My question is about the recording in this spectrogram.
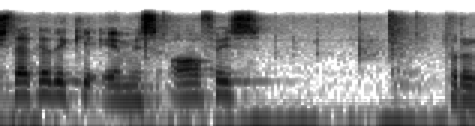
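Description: Typing on a computer keyboard, with a few separate keystroke clicks near the end, under a person's voice speaking over the first half.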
